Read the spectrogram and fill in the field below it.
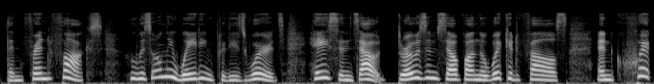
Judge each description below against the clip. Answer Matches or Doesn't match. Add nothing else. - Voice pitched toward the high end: Matches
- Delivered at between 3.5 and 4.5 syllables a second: Doesn't match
